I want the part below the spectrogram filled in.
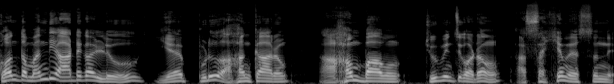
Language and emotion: Telugu, disgusted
